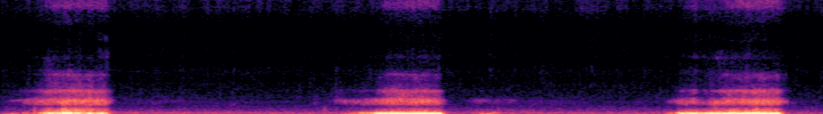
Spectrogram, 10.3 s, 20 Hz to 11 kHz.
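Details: Sleeping dog snoring: three deep, rumbling snores at regular intervals, about 17 breaths a minute, with quiet pauses between.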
